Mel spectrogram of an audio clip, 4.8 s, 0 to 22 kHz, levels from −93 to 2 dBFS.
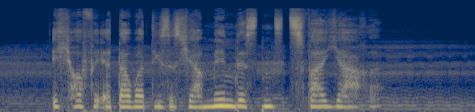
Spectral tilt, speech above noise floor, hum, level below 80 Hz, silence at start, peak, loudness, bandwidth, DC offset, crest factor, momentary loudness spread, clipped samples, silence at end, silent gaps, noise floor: -5 dB/octave; 27 dB; none; -58 dBFS; 0.5 s; -12 dBFS; -27 LUFS; 16 kHz; under 0.1%; 16 dB; 14 LU; under 0.1%; 0.25 s; none; -54 dBFS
